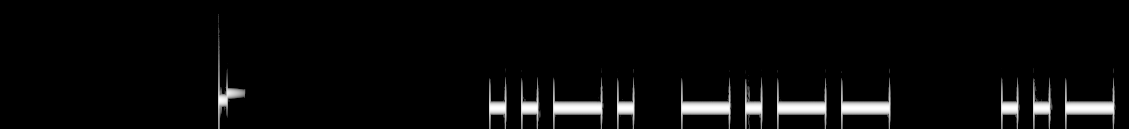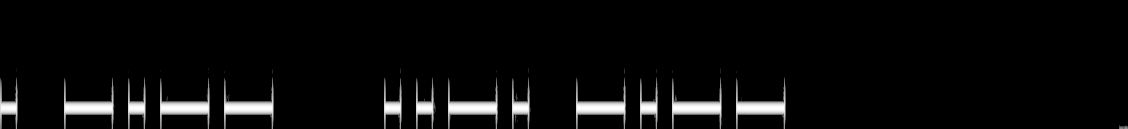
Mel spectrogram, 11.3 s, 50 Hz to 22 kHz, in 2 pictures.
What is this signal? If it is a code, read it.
Morse code, heard as a keyed tone, about 15 wpm, 700 Hz. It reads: FY FY FY
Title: Multi-letter Phonemes Repeated 3x 15wpm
